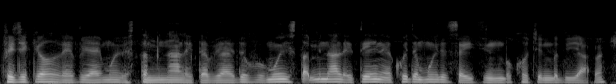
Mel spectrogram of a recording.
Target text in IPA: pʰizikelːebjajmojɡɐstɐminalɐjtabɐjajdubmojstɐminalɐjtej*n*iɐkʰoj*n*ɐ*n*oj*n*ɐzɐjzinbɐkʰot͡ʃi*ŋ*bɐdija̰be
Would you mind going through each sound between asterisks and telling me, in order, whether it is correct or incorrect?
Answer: correct, incorrect: d, incorrect: m, incorrect: d, incorrect: n

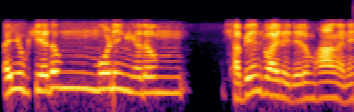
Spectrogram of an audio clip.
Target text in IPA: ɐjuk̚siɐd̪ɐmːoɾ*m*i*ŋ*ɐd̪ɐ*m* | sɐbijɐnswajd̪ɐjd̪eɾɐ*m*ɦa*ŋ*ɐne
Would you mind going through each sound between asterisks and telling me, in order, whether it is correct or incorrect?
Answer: incorrect: n, correct, correct, correct, correct

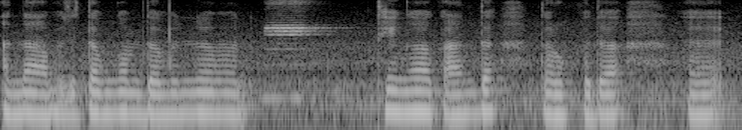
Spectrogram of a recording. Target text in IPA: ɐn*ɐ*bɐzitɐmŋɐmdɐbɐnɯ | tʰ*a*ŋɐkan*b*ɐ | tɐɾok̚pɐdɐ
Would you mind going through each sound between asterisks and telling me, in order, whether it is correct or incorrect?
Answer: incorrect: a, incorrect: e, incorrect: d

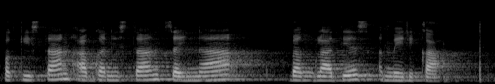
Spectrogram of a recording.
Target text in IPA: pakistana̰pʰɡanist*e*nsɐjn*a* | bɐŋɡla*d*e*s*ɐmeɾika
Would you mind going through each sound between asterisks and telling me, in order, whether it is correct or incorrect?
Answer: incorrect: a, correct, correct, correct

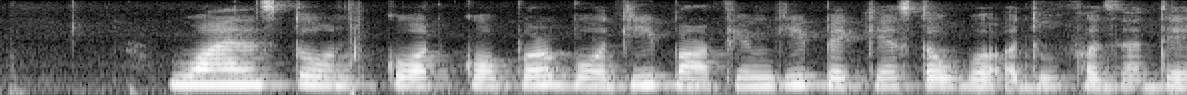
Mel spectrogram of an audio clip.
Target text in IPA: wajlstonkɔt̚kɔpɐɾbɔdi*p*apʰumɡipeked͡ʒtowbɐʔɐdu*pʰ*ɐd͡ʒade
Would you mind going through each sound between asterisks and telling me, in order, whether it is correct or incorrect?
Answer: correct, correct

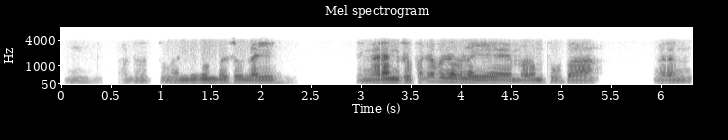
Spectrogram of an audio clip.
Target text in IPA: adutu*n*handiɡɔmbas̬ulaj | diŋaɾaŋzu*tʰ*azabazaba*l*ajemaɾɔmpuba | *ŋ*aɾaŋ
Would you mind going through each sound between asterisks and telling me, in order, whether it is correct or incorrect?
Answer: incorrect: ŋ, incorrect: pʰ, correct, correct

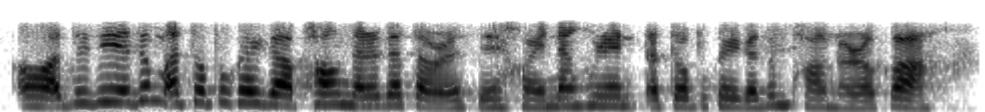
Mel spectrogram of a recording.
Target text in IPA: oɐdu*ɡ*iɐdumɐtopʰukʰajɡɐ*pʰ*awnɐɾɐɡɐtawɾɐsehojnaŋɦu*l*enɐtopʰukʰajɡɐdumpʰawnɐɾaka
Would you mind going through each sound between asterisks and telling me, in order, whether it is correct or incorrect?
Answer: incorrect: d, correct, incorrect: ɾ

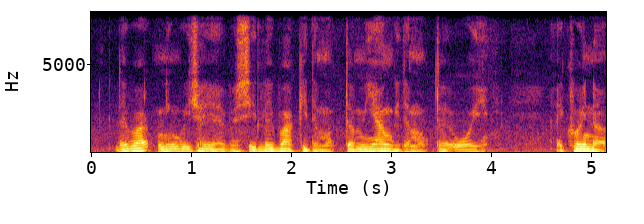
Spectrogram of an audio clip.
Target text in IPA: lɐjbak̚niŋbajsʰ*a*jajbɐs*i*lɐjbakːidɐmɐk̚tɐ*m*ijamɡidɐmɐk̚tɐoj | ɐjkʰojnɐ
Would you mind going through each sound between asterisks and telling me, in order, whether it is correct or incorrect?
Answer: correct, correct, correct

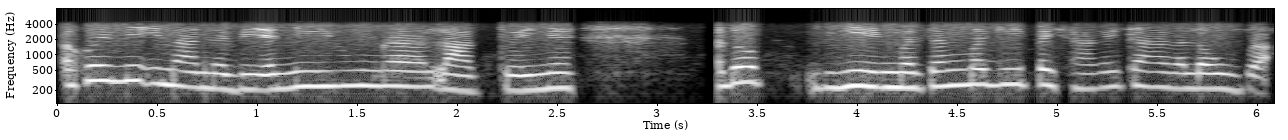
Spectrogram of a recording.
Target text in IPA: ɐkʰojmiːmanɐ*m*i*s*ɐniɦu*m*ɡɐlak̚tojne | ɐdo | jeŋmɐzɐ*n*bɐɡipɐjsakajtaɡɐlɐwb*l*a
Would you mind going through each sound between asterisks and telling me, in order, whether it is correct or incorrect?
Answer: incorrect: b, incorrect: none, incorrect: ŋ, incorrect: ŋ, incorrect: ɾ

